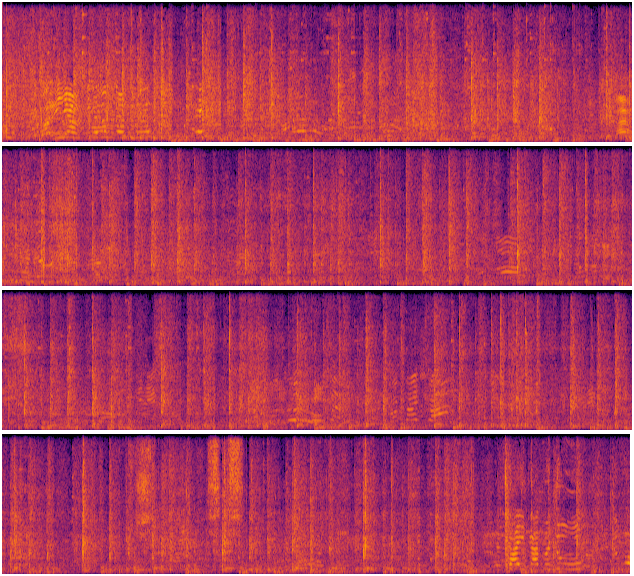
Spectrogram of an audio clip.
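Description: Batucada drumming: a steady, repeating rhythm of bass drums and snares, with crowd voices over it.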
